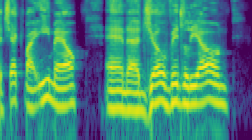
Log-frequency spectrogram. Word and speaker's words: Viglione: As we were preparing for this, I checked my email, and Joe Viglione, I don't know, I pronounce it like it's Italian.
